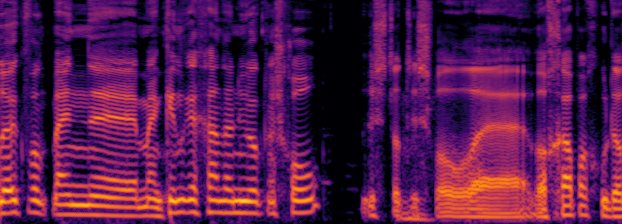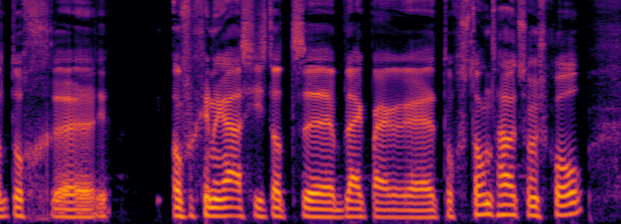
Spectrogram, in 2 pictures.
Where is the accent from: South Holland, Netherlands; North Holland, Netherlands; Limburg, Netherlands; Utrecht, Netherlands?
Utrecht, Netherlands; Ik ben opgegroeid in Lunetten in Utrecht. Okay. Een mooie nieuwbouwwijk, midden in de bouwerij.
